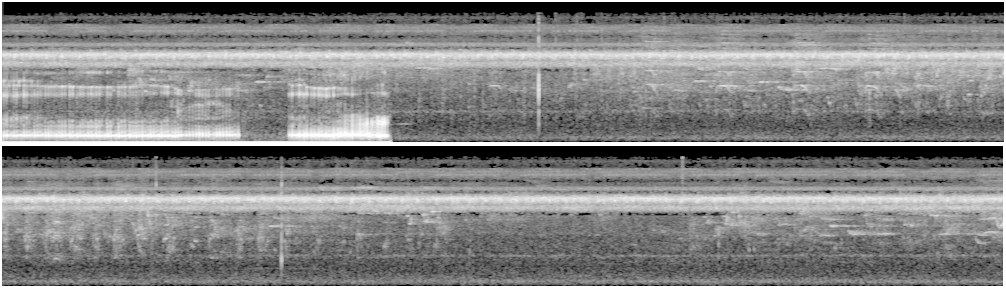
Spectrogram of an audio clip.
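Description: Leopard calling: two long, low calls, the first about four seconds long and the second shorter, ending about six seconds in. After that only a steady, faint high hiss of background ambience.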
